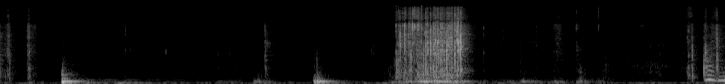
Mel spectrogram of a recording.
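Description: Tarot cards are shuffled and cut by hand, bursts of riffling and flicking between soft taps and pauses, heard close up with no speech over them.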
